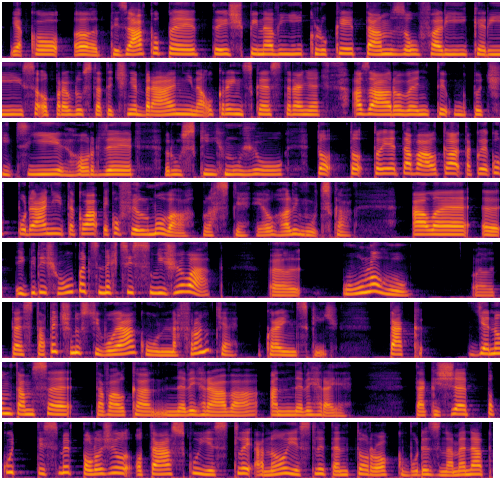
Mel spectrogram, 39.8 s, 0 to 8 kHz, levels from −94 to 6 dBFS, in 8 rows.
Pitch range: 195-245 Hz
